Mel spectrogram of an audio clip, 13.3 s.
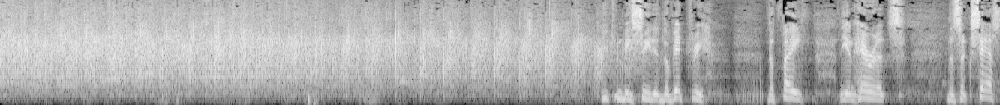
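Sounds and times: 
audience clapping hands: 0.0s - 9.1s
speech: 8.0s - 9.6s, 10.2s - 13.3s.

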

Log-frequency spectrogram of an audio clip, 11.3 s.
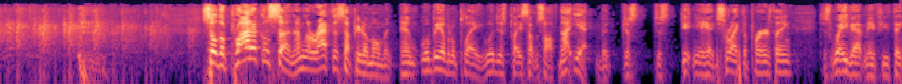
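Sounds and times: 
audience hand clapping: 0.0s - 3.3s
speech: 2.6s - 11.2s.

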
